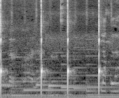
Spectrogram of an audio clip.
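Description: Background music: a light tune of held notes with four short percussive hits spread through it.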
